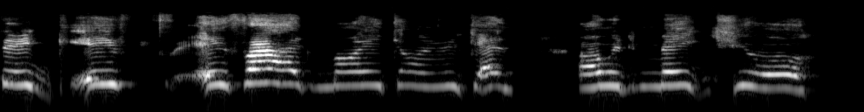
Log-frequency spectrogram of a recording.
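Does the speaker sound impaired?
Yes: cerebral palsy; riding as physio from age 2.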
